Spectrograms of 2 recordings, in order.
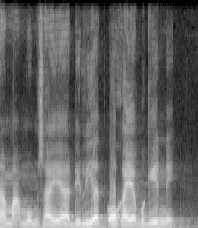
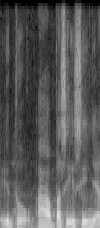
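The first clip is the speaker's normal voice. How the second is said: hushed, half-whispered inner question; a curious whisper to yourself; 8 dB quieter than usual. Retold or imitated. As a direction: mutter it as if only thinking it. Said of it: "dalam hati nanya itu".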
